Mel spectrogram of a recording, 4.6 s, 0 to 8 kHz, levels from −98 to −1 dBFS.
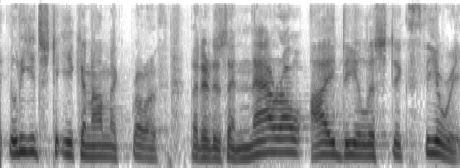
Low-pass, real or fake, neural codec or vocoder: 7.2 kHz; real; none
